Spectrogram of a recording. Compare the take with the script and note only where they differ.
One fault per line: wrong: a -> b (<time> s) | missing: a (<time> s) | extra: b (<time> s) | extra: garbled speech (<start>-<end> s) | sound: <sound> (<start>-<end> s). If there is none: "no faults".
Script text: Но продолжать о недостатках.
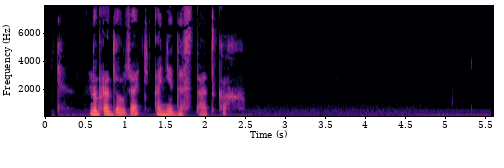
no faults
